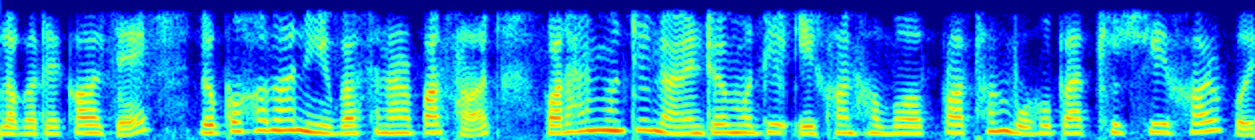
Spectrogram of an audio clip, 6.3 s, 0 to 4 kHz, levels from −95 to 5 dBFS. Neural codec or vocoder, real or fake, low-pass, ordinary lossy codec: codec, 24 kHz, 3 kbps, HILCodec; fake; 3.6 kHz; none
